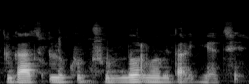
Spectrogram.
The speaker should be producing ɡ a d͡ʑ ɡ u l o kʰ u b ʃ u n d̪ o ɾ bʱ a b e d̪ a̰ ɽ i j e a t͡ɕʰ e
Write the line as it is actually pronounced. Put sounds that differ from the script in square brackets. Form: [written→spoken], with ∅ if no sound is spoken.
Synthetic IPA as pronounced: ɡ a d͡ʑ ɡ u l o kʰ u b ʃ u n d̪ o ɾ bʱ a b e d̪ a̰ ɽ i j e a t͡ɕʰ e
